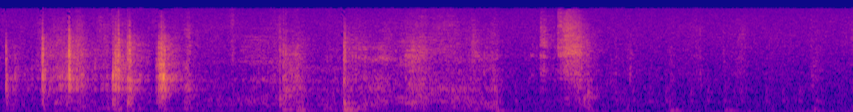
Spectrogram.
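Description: Cards rustle softly as they are spread out.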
